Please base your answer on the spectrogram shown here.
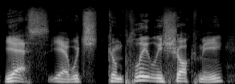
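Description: A man's voice: mid-range voice, normal speed, no room sound, clean studio sound. A man, a guest journalist chatting on a podcast, often repeating words and laughing between points. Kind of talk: casual podcast chat.

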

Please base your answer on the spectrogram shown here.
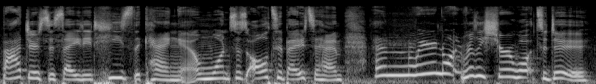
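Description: A woman's voice: high-pitched, big pitch swings, moderate pace, pitched above the performer's own voice. A woman voicing a small, nervous female rabbit who speaks hesitantly and pleadingly.

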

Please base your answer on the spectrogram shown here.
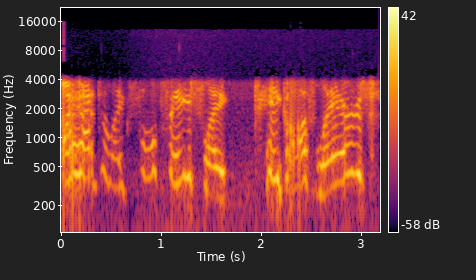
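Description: A woman's voice: extremely high pitch, expressive, a little slow, a loud crowd. A woman calling in to a radio show, telling a self-mocking funny story with giggles. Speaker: caller. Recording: tinny phone line.

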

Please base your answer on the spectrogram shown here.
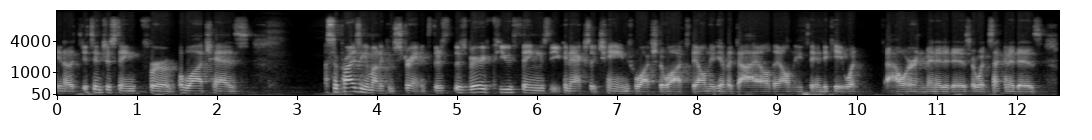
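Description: Low, bright-voiced man explaining. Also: poor audio. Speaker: interview guest, software maker. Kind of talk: conversational explanation.

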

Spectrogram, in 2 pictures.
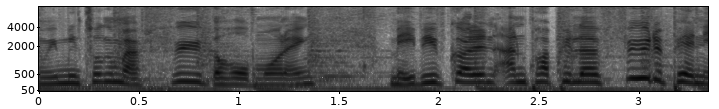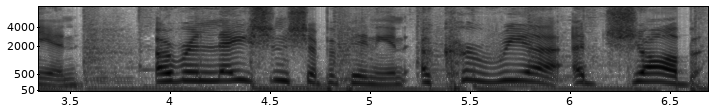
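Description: Lady radio host, friendly and chatty, calls everyone baby. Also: fairly high pitch. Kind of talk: lively radio call-in hosting.

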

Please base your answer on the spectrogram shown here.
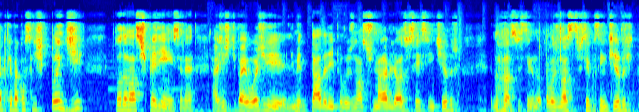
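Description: A man's voice: fairly high pitch, a little mellow. A man with a Brazilian accent speaking casually in a panel discussion, thinking aloud in a discursive way and explaining through everyday examples. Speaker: panel participant.

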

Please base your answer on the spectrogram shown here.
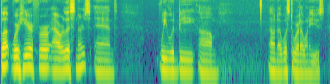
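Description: A man's voice: medium pitch, steady tone, normal speed, mellow, dry recording. A man hosting a sports podcast, chatting casually and rambling a little. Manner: loose, rambling with fillers. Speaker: podcast host. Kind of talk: casual chat.

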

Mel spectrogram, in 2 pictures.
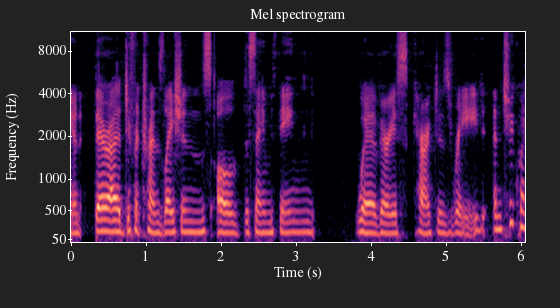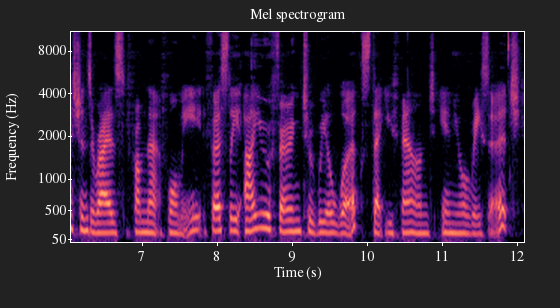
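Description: A woman hosting a book interview over a video call, asking thoughtful, measured questions. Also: low voice, no room sound. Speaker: interviewer, host.

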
